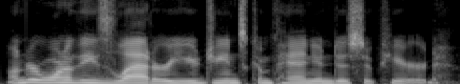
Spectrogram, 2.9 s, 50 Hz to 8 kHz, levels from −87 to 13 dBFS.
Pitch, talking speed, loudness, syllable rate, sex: 205 Hz, 165 wpm, -19 LUFS, 6.9 syllables/s, female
